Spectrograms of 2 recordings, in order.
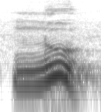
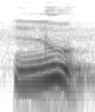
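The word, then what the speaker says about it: nous: é el Ok e o nos nu nu tá esse essa junção dessas vogais o e u sempre sempre em francês em qualquer palavra vai ter som de u o s no final das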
